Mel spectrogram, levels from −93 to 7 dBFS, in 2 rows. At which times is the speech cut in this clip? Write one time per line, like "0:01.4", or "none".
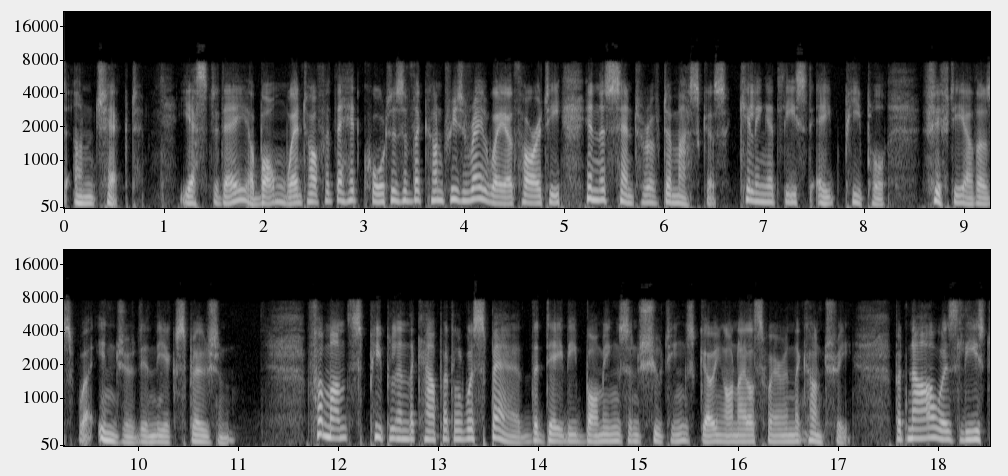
none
